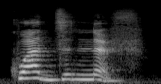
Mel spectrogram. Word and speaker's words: quoi de neuf: 9 kw à 9 on n'entend pas le e de 2 quoi de neuf quoi de neuf quoi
